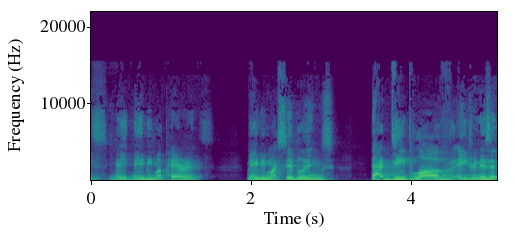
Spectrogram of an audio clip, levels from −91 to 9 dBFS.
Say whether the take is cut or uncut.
uncut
